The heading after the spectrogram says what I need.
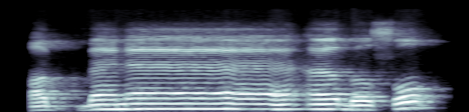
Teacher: Jangan ada jeda antara ba dengan shad. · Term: qalqalah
